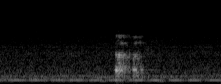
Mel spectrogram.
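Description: A brief two-part vocal sound from a person about a second in, over a steady low hum.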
